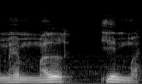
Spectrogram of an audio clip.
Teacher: Мы слышим, как будто бы там пауза, как будто бы твердый знак, если мы транскрипцию напишем.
